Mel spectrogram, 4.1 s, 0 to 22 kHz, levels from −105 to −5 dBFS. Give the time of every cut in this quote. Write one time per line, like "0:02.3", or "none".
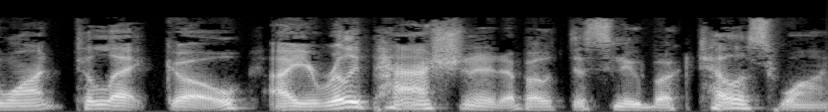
0:01.3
